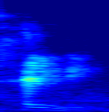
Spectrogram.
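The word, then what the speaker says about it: Cheyney: I believe that's what he was trying to pronounce. Yeah. Yeah. Yeah. It's called Cheney. Cheney.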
